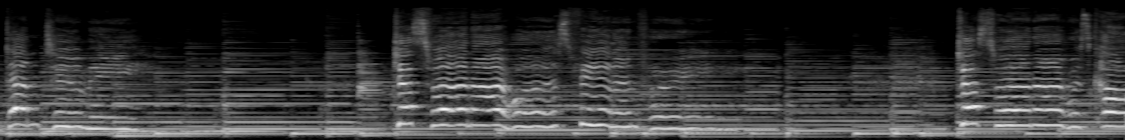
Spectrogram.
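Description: A woman singing a slow song, holding long notes with vibrato, over a strummed acoustic guitar.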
